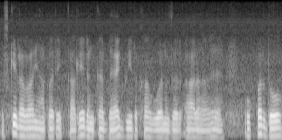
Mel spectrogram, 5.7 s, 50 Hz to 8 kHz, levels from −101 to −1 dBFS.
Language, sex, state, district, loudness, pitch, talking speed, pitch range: Hindi, male, Chandigarh, Chandigarh, -17 LUFS, 110 Hz, 190 wpm, 100-115 Hz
